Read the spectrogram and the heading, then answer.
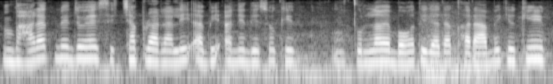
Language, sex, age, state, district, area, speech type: Hindi, female, 30-45, Uttar Pradesh, Sonbhadra, rural, spontaneous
